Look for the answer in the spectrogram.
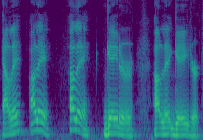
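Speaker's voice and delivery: "alligator" built up from "ale, ale" plus "gator"; syllable drill. Shown as a demonstration. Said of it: "alligator se pronuncia así". ("alligator" por partes: "ale", "gator")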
